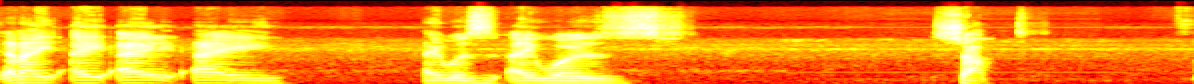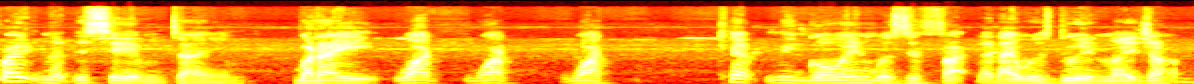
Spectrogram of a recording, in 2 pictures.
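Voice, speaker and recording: Husky deep-voiced man. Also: fairly bright tone, poor audio. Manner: measured, repeats words while searching for them. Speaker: journalist guest. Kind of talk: earnest interview answers.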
